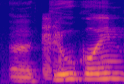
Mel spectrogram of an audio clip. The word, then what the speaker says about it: KuCoin: आप क्यू कोइन की spelling KUCOIN है ना, क्यू हाँ नहीं है।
